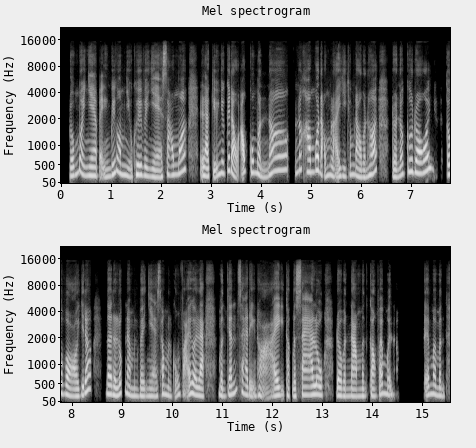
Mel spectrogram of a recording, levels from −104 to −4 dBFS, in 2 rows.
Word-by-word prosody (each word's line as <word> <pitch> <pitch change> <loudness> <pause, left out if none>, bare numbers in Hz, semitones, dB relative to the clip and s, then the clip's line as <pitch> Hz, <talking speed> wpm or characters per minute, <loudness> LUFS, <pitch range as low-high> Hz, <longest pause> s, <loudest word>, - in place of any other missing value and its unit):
Đúng 220 +6 0
rồi 305 -8 +1
nha, 220 -1 +2
bạn 195 -1 -3
biết 255 +5 +1
hông, 275 -6 +1
nhiều 205 -4 -2
khi 245 -1 +4
về 220 -3 -1
nhà 180 -2 0
xong 245 +6 -1
á 340 +5 +3 0.3
là, 210 -2 +3
kiểu 185 +1 -2
như, 280 +2 0
cái 350 - 0
đầu - - +3
óc - - +3
của 295 - +1
mình 225 -10 -1
nó 355 +6 +1
nó 355 +6 -3
không 310 -1 0
có 360 - +7
đọng 230 -7 0
lại 205 -1 0
gì 205 - -3
trong 250 +3 -4
đầu 210 -6 +1
mình 180 +1 -1
hết, 270 - +3 0.3
rồi 190 -1 +1
nó 230 +6 -1
cứ 320 0 +2
rối 300 +3 +5
như 410 - -3
là 210 - -40
tơ 250 +1 +2
vò 205 -6 +2
vậy 210 - +1
đó. 330 +5 +3 0.3
Nên 230 -2 +3
là 205 - +3
lúc 245 +8 -1
nào 230 -4 0
mình 185 -1 -3
về 185 -1 -1
nhà 185 -1 -3
xong 230 +3 -2
mình 190 -3 -4
cũng 210 +6 -5
phải, 235 +1 -1
gọi 220 -4 +4
là, 190 -2 +4 0.3
mình 195 -4 -1
tránh 220 +8 +1
xa 275 -11 -1
điện 195 - -3
thoại 200 -1 0
thật 190 0 -5
là 180 - +2
xa 210 +3 +1
luôn, 220 -2 +2 0.2
rồi 200 -1 +4
mình 185 0 -3
nằm 180 0 +1
mình 185 0 -2
cần 185 0 0
phải 240 - +1
15 220 -2 -4 0.5
để - - -2
mà 235 0 0
mình, 195 -3 -3
220 Hz, 280 wpm, -23 LUFS, 195-255 Hz, 0.5 s, có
